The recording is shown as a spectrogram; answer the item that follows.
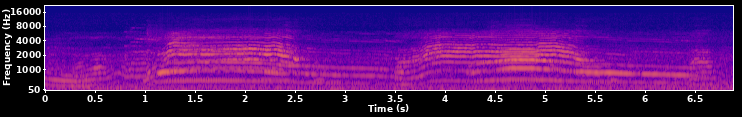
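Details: Angry cat meowing loud and strong, two long drawn-out wailing meows, each starting low, swelling and holding bright and strained before sliding down, with a faint low murmur underneath.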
